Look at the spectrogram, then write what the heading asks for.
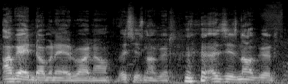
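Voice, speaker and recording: A man's voice: fairly low pitch, quick pace. Casual man analysing his own gameplay over music. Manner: self-critical, matter-of-fact, even-tempered. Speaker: gaming content creator commentating on own matches.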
